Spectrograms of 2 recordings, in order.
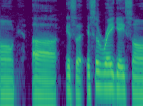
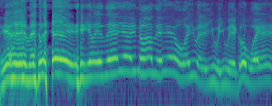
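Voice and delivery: put-on much higher, loud, sloppy barroom drunk voice; loud, high-pitched drunk bar talk with laughs; drunk guy; 10 semitones higher, 4 dB louder than usual. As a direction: play a drunk buddy hyping someone at the bar. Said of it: "talking to the drunk guys like I was drunk".

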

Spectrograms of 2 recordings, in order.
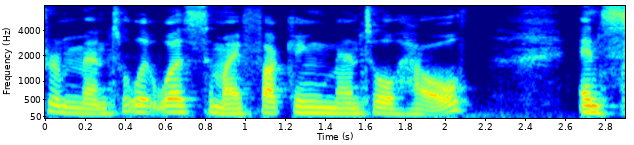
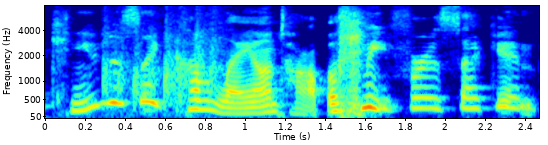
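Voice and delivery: high, small pleading voice; retold small plea; 7 semitones higher than usual. Retold plea while upset, before crying.

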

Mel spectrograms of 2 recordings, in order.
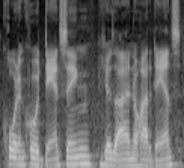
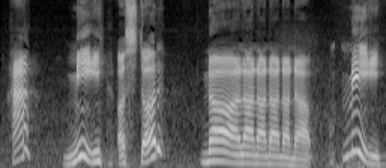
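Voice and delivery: high-pitched incredulous questions, tumbling denials; mock disbelief; 5 semitones higher, much slower than usual. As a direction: act totally astonished at the compliment. Retold disbelief at being called stud.

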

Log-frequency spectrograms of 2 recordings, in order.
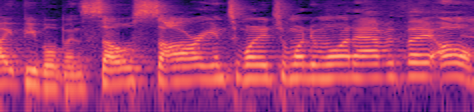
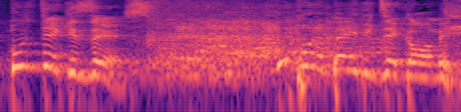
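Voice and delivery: high, stunned mock panic at the sight; shocked disbelief; 7 semitones higher than usual. Man just out of cold pool, mock horrified in a high voice. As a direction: squeal it like you can't believe your eyes. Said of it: "You're like".

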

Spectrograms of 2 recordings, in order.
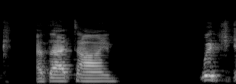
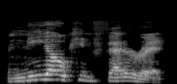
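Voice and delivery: ordinary talk

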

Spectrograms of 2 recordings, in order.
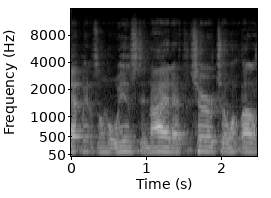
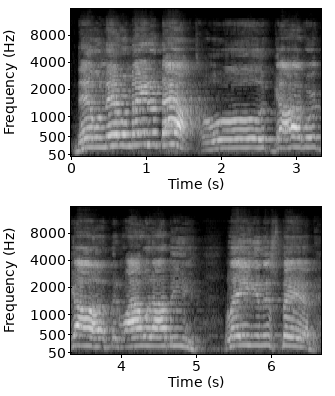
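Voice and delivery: loud, high preaching; whooping sermon cry; full-force preaching; 10 semitones higher, 13 dB louder, slower than usual. Acted. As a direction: preach it with fire.

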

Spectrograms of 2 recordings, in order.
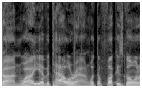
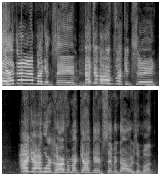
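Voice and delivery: mock rant; 10 semitones higher than usual. Ranting about paying subscribers.

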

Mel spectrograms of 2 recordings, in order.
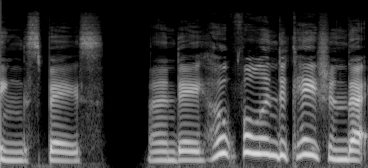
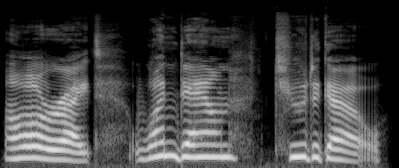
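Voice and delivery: cheerful; 3 semitones higher, 5 dB louder than usual. Acted. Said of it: "Hawk said".

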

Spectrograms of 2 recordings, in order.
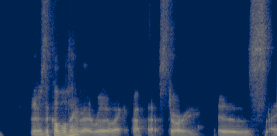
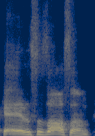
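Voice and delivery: pitched way up, bright pretend greeting; mock cheerful greeting; 12 semitones higher than usual. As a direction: play a jokey future self, much higher. Imagines his older self.

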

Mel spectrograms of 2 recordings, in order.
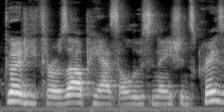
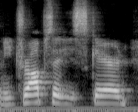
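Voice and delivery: usual speaking voice

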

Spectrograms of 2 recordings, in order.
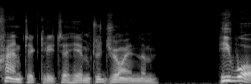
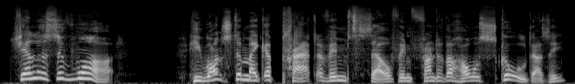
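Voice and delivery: indignant disbelief; 8 semitones higher than usual. Acted. Harry indignant.

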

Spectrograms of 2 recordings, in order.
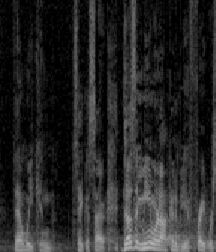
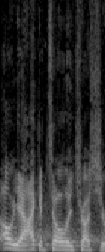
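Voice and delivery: mock breezy confidence; 7 dB louder than usual. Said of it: "You'd be like".

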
